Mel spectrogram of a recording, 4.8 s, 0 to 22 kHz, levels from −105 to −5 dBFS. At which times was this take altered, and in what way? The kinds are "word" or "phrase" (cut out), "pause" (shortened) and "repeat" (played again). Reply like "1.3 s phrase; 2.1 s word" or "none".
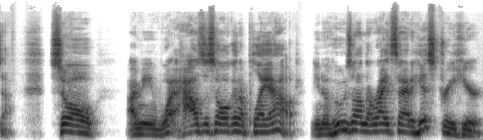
none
